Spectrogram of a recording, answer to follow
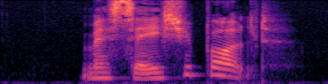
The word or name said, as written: massagebold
